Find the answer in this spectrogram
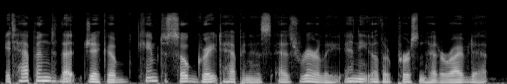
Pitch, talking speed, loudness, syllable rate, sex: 120 Hz, 200 wpm, -20 LUFS, 6.0 syllables/s, male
